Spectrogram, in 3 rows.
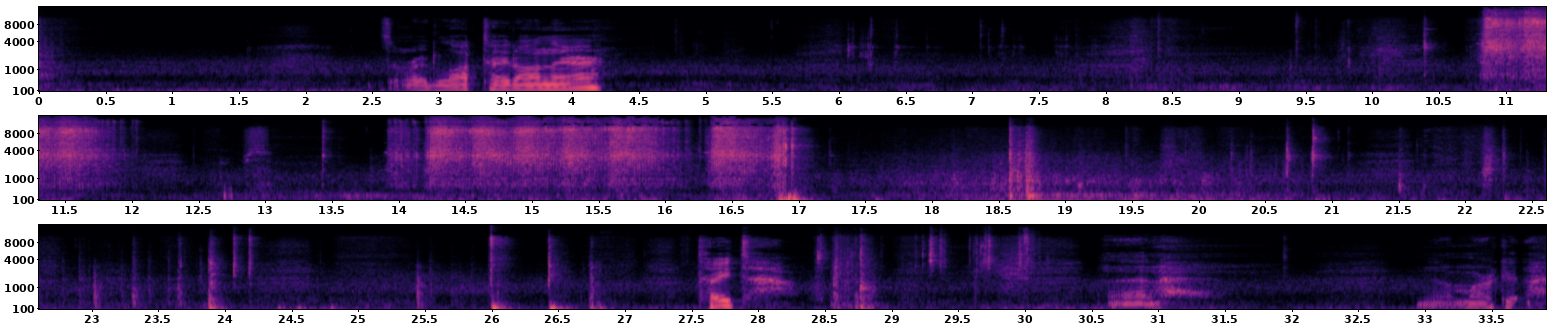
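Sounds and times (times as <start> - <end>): cordless ratchet running: 10.8 - 12.1, 13.9 - 17.2.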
